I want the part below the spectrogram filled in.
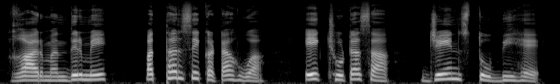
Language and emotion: Urdu, neutral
